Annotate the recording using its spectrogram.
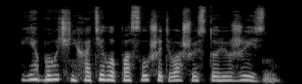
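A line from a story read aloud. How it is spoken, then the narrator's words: Enchanted whisper. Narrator (Russian): зачарованно прошептала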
